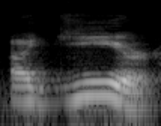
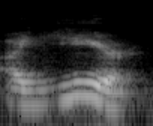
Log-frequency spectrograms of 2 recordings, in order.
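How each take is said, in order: Both takes have the same delivery.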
